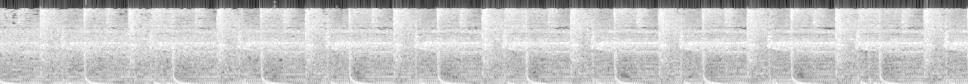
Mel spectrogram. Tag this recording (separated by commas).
Trance music, Dance music, Music, Electronic music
